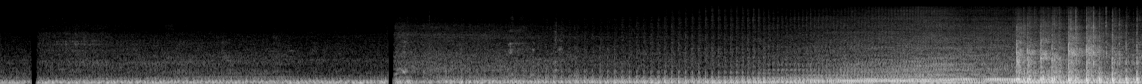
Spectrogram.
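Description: Ford Shelby GT500's supercharged 5.2-litre V8 idling with a low, lumpy exhaust note, growing louder over the last few seconds and loudest and roughest for the final second or so.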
